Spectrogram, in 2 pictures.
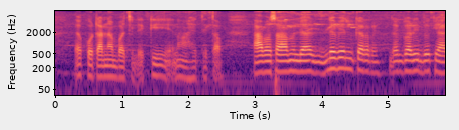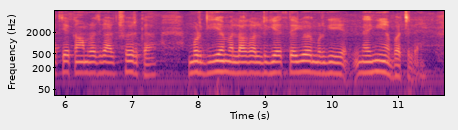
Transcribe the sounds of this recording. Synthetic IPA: ḛkoʈanəbət͡ʃlḛkinaɦet̪et̪ə̰ | abəsaɾmelalebenikəɾbed͡ʒeɡəɾibd̪ekʰiad͡ʒekamɾod͡ʒɡaɾt͡ʃʰoiɾke | muɾɡijemeləɡəlijet̪eijoɾmuɾɡinəɦijẽbət͡ʃlḛ

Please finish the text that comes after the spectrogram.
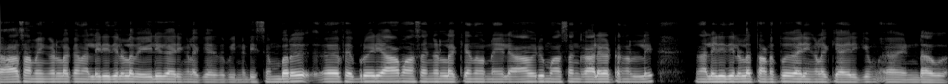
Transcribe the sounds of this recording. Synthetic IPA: aːsɐmɐjɐŋːɐɭiɭo̞kːe̞nɐlːɐɾiːðijiluɭːɐʋe̞jlɨkaːɾjɐŋːɐɭok̬ːeaːiɾunːupinːe̞ɖisembɐrɨfe̞bruʋɐɾiaːmaːsɐŋːɐɭiɭo̞kːe̞enːɨpɐrɐɲːaːjilaːo̞ɾumaːsɐmkaːlɐɣɐʈːɐŋːɐɭil | nɐlːɐɾiːðijiluɭːɐt̪ɐɳupːɨkaːɾjɐŋːɐɭo̞kːeaːjiɾikʲːumuɳɖaːʋuɣɐ

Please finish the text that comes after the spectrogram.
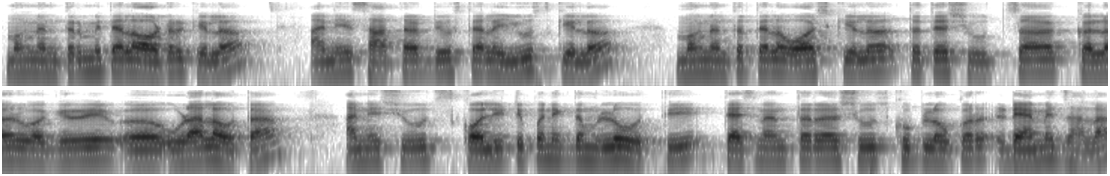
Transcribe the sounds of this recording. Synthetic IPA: məɡnənt̪əɾmiːt̪jalaɔɾɖəɾkeləː | aɽ̃isat̪aʈd̪iʋəst̪jalajuːd͡zkeləː | məɡnənt̪əɾt̪jalaʋɔt͡ɕkeləːt̪əɾt̪jaɕut͡st͡sakələɾʋəɡəɾeuɽalaɦot̪aː | ɽ̃iɕut͡skʋɔliʈiːpəɳek̚d̪əmloɦot̪iːt̪jat͡ɕanənt̪əɾɕut͡skʰuːplowkəɾɖamed͡ʑd͡zʱala

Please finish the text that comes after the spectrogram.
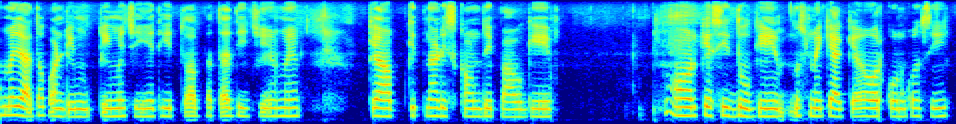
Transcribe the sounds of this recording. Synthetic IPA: ɦɐmẽzjaːd̪akɔ̃ːɳʈimʈimẽt͡ʃaːɦiet̪ʰit̪oaːp̚bɐt̪ad̪iːd͡ʒiemẽ | kiaːp̚kɪt̪naɖɪskaːʊ̃ɳʈ̚d̪eːpaːoːɡeː | ɔːɾkɛːsid̪ʱoːɡẽʊsmẽkjaːkjaɔːɾkɔːnkɔːnsi

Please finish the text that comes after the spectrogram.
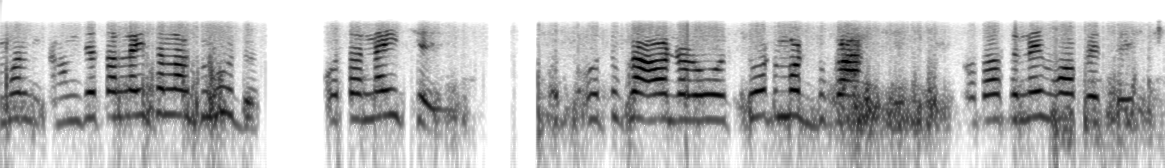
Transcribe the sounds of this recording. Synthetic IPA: ɦəməɾɦəmd͡ʒet̪ɔləjsʰələ̃ɡɾud̪ | ot̪ɔnəjt͡ʃʰɛ | oot̪ukaɔɖəɾot͡ʃʰoʈmoʈ̚d̪ukant͡ʃʰɛot̪asenəjbʱɔpet̪ɛ

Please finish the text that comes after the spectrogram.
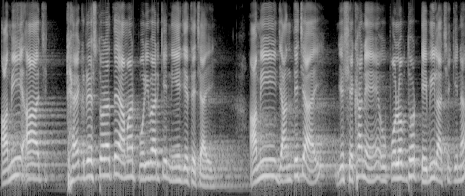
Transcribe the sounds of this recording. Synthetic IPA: amiad͡ʑ | ʈʰɛkɾest̪oɾat̪eamaɾpoɾiβaɾkenijed͡ʑet̪et͡ɕa̰j | a̰mid͡ʑant̪et͡ɕajd͡ʑeʃekʰaneupolob̚d̪ʱoʈebilat͡ɕʰekina

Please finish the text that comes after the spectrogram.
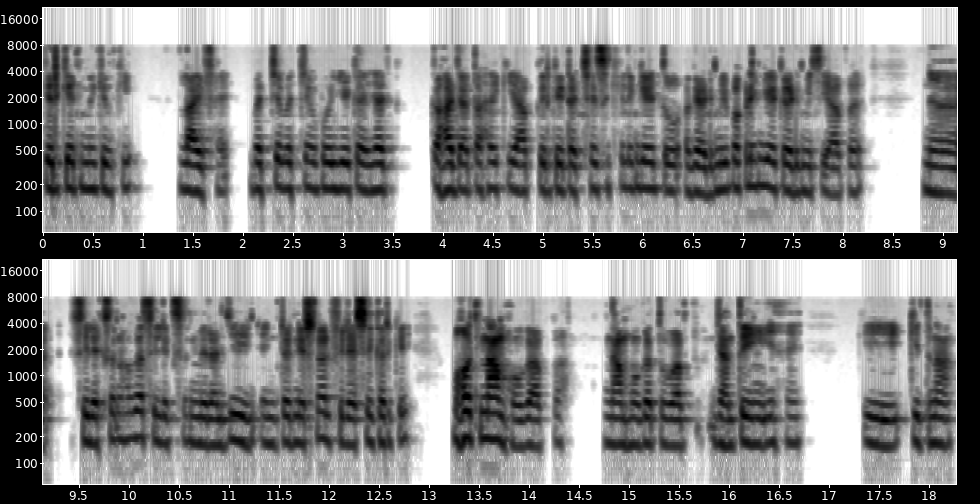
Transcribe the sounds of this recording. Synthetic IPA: kɪɾkeːʈmẽkjõːki | laːɪfɦɛː | bɐtːʃebɐtːʃõkojekɐɦd͡ʒaː | kɐɦad͡ʒaːt̪aɦɛkiaːp̚kɪɾkeːʈɐtːʃʰesekʰeːlẽːŋɡet̪oʔɐkɛːɖmipɐkɽẽːŋɡeɐkɛːɖmiseaːp | sɪleːkʃənɦoːɡasɪleːkʃənmẽɾəɳd͡ʒiɪ̃ɳʈəɾnɛːʃnəlfʰɪɾɛːsekɐɾke | bɐɦʊt̪naːmɦoːɡaːp̚ka | naːmɦoːɡat̪oaːpd͡ʒãːnt̪eɦɛ̃jeɦɛ̃ | kikɪt̪na

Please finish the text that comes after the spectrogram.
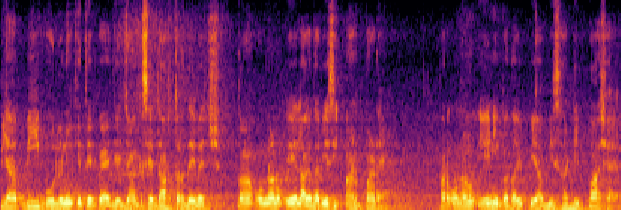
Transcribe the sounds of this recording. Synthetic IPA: pɪjaːbiːboːlɳiːkɪt̪eːpɛːd͡ʒeːd͡ʒãːkɪseːd̪əpʰt̪əɾd̪eːʋɪt͡ʃ | t̪ãːʔʊnãːnṵ̃ːʔeːləɡd̪aːʋiːəsĩːʔəɳpəɽɛ̰̃ː | pəɾʊnãːnṵ̃ːʔeːnĩːpət̪aːʋiːpɪjaːbiːsaːɖiːpaːʃa̰ːɛ̰ː

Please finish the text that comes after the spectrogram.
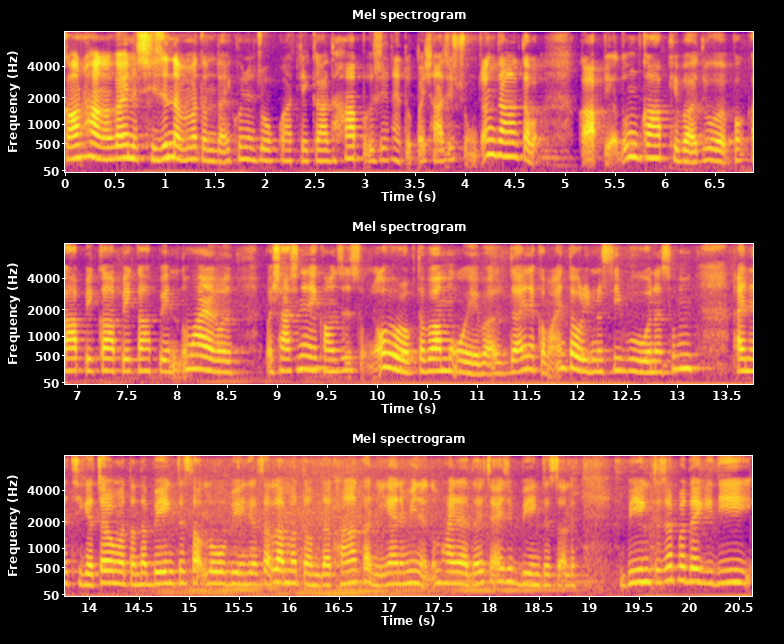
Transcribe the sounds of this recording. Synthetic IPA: kawntɦaŋɐɡɐɐjnɐsizɐnːɐβɐmɐtɐmdɐɐjkʰojnɐd͡ʒopkat̚kʰejkadɐhapːɐɡsiniɐdupɐjsasisṵŋt͡ʃɐŋzaŋɐk̚tɐbɐ̰ | ka̰p̚tḭɐ̰dumkap̚kʰibɐːdukapːikapːikapːenɐdumhajaɡɐ | pɐjsasinɐekawns̬issṵŋɐ̰wjowɾɐk̚tɐbɐːmɐkojebɐːdudɐːjnɐkɐma̰j̰ntɐwɾinosibunɐsum | ɐ̰jnɐtʰiɡɐtɐɾbɐmɐtɐmdɐbeŋtɐsɐ̰t̚lobeŋtɐsɐtlɐbɐmɐtɐmdɐkʰaŋakɐnːiajnɐminɐɐdumɦajɾaɡdɐjsɐ̰js̬ibeŋtɐsɐ̰tle | beŋtɐsɐpːɐdɐɡidi

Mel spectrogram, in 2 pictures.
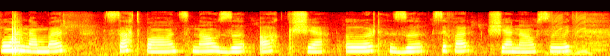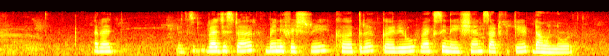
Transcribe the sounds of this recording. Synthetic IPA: fuːanːɐmbɐɾ | sɐt̪ʰpaːt͡snawzɨɐkʃa | əːʈʰzɨsifʰɐɾ | ʃanɐwsɨt̪ʰ | ɾed͡ʒisʈɐɾbenifʰiʃɾikʰəːt̪ɾəkəɾjuʋɛksineːʃɐnsɐɾʈi̥fʰikeːʈ̚ɖawnloːɖ

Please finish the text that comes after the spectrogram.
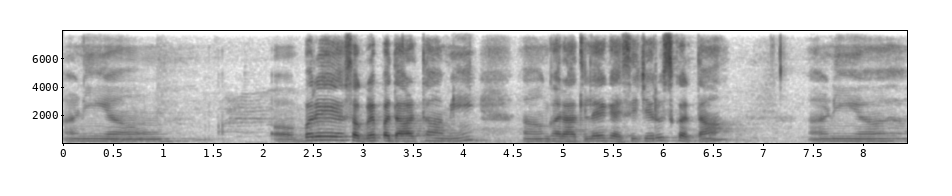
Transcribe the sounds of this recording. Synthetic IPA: aɽ̃i | bəɾesəɡɭepəd̪aɾt̪ʰəam̤i | ɡʱəɾat̪leɡɛsit͡ɕeɾut͡skəɾt̪a | aɽ̃i

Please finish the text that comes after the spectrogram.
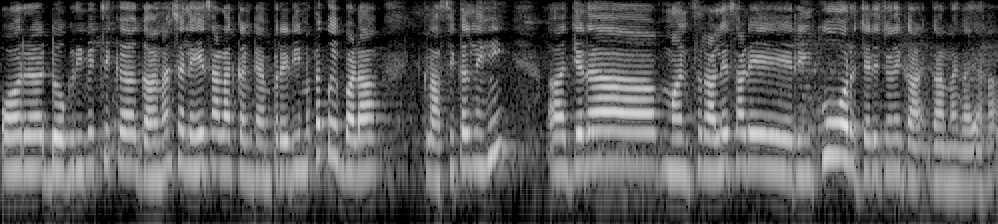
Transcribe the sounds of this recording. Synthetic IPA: ɔːɾɖoːɡɾiːʋɪt͡ʃɪkɡaːnãːt͡ʃəleaɦeːsaːɽaːkəɳʈɛ̃ːmpɾeːɾiːmət̪ləb̚koːiːbəɽaː | klaːsɪkəlnəɦĩː | d͡ʒeːɽaːmaːnsəɾaːleːsaːɽeːɾɪŋkuːɔːɾd͡ʒeːɽeːd͡ʒoːnẽːaɡaːnãːɡaːjaːɦaː

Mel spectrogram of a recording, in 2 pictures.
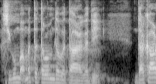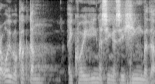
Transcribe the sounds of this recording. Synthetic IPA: ɐsiɡumbɐɐmɐtːɐtɐwɾomdɐβɐtaɾɐɡɐdi | dɐɾkaɾojbɐkʰɐk̚tɐŋ | ɐjkʰojɡiŋɐsiŋɐsihiŋbɐdɐ

